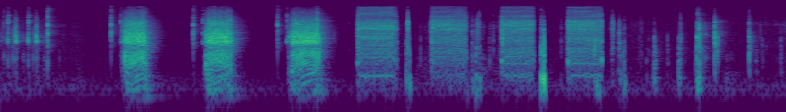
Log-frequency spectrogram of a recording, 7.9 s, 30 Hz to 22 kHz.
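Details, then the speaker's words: Peugeot Energyhub 18VBL cordless grinder, bare brushless motor held and run: short whirring bursts with an odd rough buzz; the motor itself makes the noise. "Donc là, je vais dédouaner cette partie-là. C'est lui qui fait ce bruit. C'est vraiment particulier."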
